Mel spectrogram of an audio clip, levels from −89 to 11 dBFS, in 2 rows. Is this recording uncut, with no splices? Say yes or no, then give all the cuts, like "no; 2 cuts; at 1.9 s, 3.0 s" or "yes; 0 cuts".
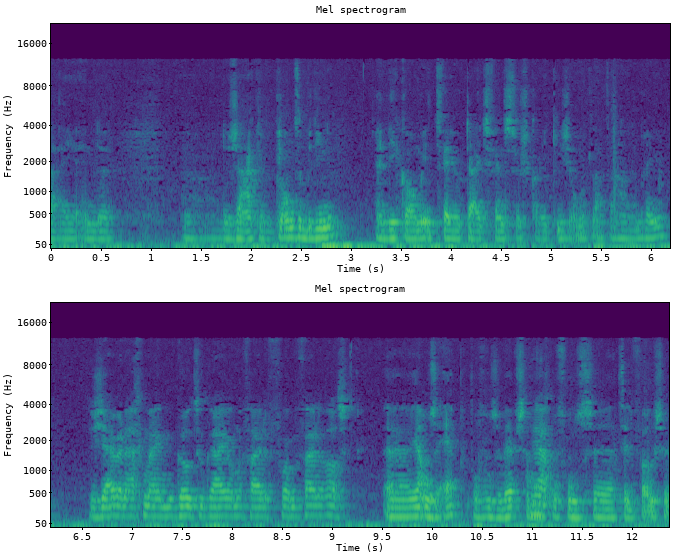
yes; 0 cuts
